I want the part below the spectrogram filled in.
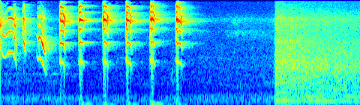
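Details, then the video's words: Long-tailed shrike singing in a full, energetic style used to provoke rival shrikes: eight loud, sharp, downward-sweeping notes delivered quickly and evenly, then a burst of rushing noise. "SUARA cendet gacor full isian TOMICENG pancingan cendet agar bunyi"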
